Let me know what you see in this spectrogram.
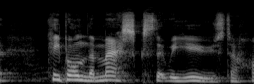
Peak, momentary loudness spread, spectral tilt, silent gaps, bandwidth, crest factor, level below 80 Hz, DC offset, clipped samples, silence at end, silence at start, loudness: -10 dBFS; 10 LU; -3 dB/octave; none; 15.5 kHz; 20 dB; -76 dBFS; under 0.1%; under 0.1%; 0 s; 0 s; -27 LUFS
